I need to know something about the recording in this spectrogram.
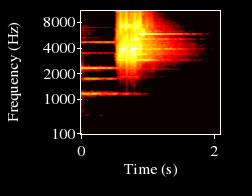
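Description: Logo sting of an animation studio: the last ringing tones of a short jingle fade out, then a bright, high chime-like ding sounds about half a second in and rings away within a second.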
